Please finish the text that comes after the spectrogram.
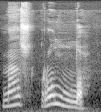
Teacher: Ini kalimatnya nasrullahi. Nasrullah, alif lamnya di depan huruf Allah itu tidak terbaca, tapi langsung terbaca di lam yang tengah. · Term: Idgham Syamsiah, idgham syamsiyah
